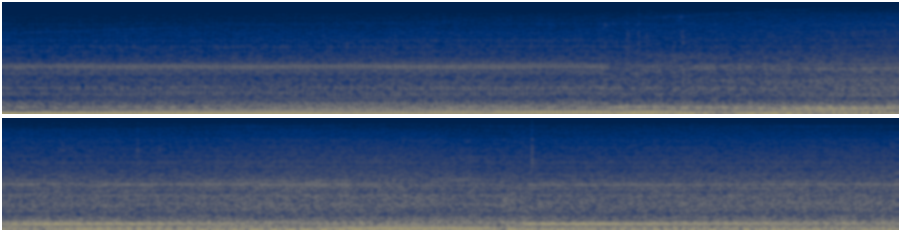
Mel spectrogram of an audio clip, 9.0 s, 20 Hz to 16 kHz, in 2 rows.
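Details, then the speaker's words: Cummins 4BT Tahoe with compound turbo, after manually cleaning coked injectors and a test drive: steady low diesel idle with an even beat and a small rev shift partway; runs smooth, no more haze or smoke. "well we are back home everything is looking good and driving good uh no more Haze no more smoke"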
